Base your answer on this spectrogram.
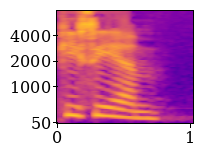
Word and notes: pcm: American English

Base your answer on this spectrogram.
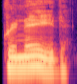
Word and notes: grenade: American English

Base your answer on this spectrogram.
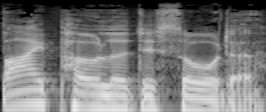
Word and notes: bipolar disorder: British English

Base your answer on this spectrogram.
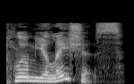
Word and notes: plumulaceous: British English

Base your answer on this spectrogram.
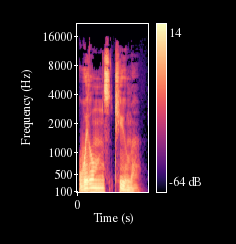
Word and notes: wilms tumour: British English

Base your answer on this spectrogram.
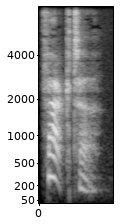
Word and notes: factor: British English

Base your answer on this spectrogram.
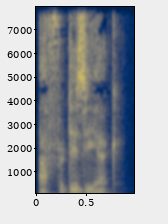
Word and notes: aphrodisiac: British English

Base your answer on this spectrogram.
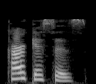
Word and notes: carcasses: British English

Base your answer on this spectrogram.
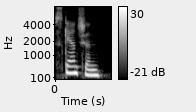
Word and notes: scansion: American English

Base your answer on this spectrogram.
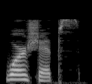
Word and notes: worships: British English

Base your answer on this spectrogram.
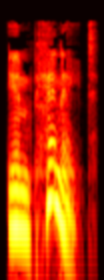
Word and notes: impennate: British English

